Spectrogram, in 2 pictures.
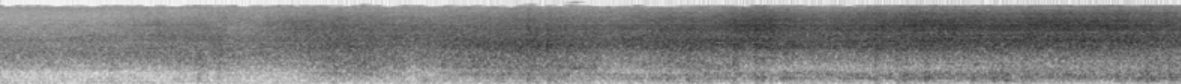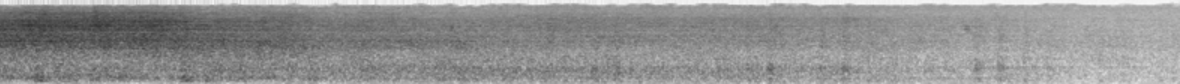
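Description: Two-car orange local train passing by: its running noise rises, is loudest midway, then fades away.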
